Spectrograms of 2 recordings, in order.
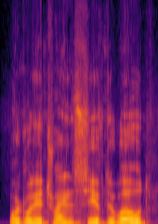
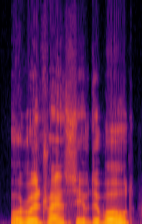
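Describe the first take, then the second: The two takes are said the same way.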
